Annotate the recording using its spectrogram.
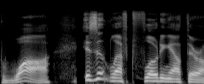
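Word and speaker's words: و: But, the Arabic word for "and," which is pronounced "wa," isn't left floating out there on its own.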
